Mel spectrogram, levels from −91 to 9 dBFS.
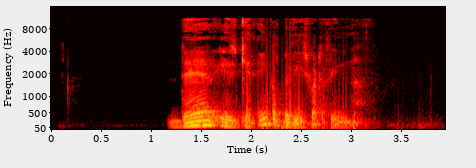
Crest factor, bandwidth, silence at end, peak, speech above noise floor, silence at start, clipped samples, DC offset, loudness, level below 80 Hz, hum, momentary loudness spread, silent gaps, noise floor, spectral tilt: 24 dB; 11.5 kHz; 0.8 s; -8 dBFS; 53 dB; 1.15 s; under 0.1%; under 0.1%; -30 LUFS; -50 dBFS; none; 16 LU; none; -83 dBFS; -5.5 dB/octave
